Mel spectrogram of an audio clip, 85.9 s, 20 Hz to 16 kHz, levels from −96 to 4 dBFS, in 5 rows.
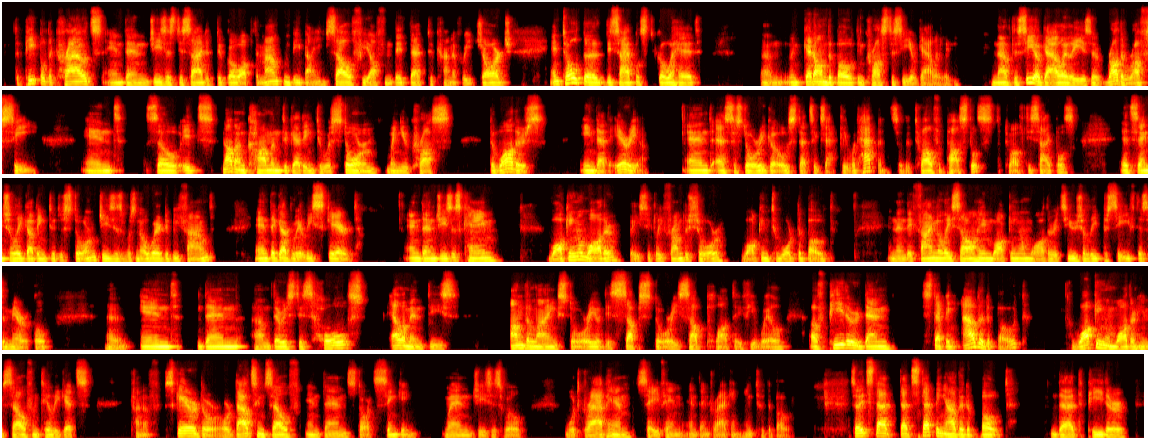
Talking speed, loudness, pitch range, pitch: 140 wpm, -23 LUFS, 90-105 Hz, 95 Hz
